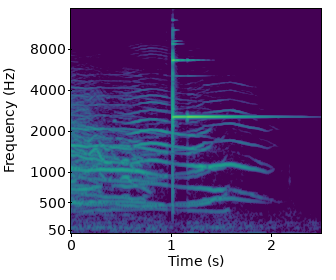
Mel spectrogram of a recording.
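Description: Cats meowing in a soft, wavering chorus, cut off by a bright metallic ding whose ringing tone fades slowly away. No one speaks.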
